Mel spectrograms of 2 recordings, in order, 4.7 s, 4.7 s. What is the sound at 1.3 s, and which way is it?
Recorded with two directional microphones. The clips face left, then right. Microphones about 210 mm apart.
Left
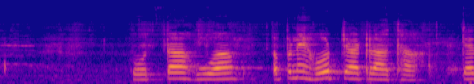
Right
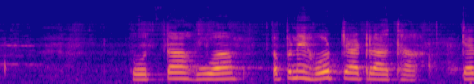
Speech, 35° right (ahead or behind).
